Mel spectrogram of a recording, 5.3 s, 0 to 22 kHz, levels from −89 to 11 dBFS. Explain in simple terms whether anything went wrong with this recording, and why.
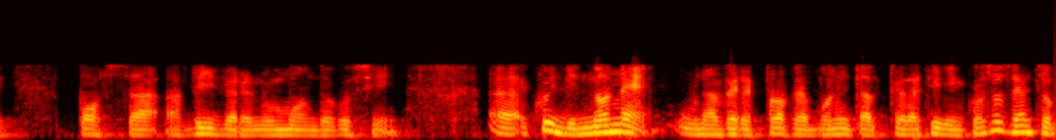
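The speech has been squeezed through the G.729 codec for its whole length. It sounds rough, slightly robotic and muffled, with nothing bright above 4 kHz. Unlike a simple muffling filter, the voice itself is rebuilt from a model, which brings that synthetic buzz.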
